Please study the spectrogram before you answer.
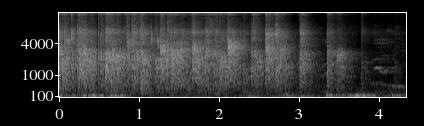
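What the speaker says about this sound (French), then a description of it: "On acclame le Seigneur." A church congregation applauds in a dense, close burst of clapping that lasts a few seconds and thins out toward the end.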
